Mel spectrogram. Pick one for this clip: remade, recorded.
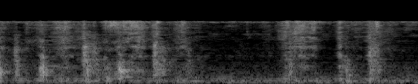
remade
